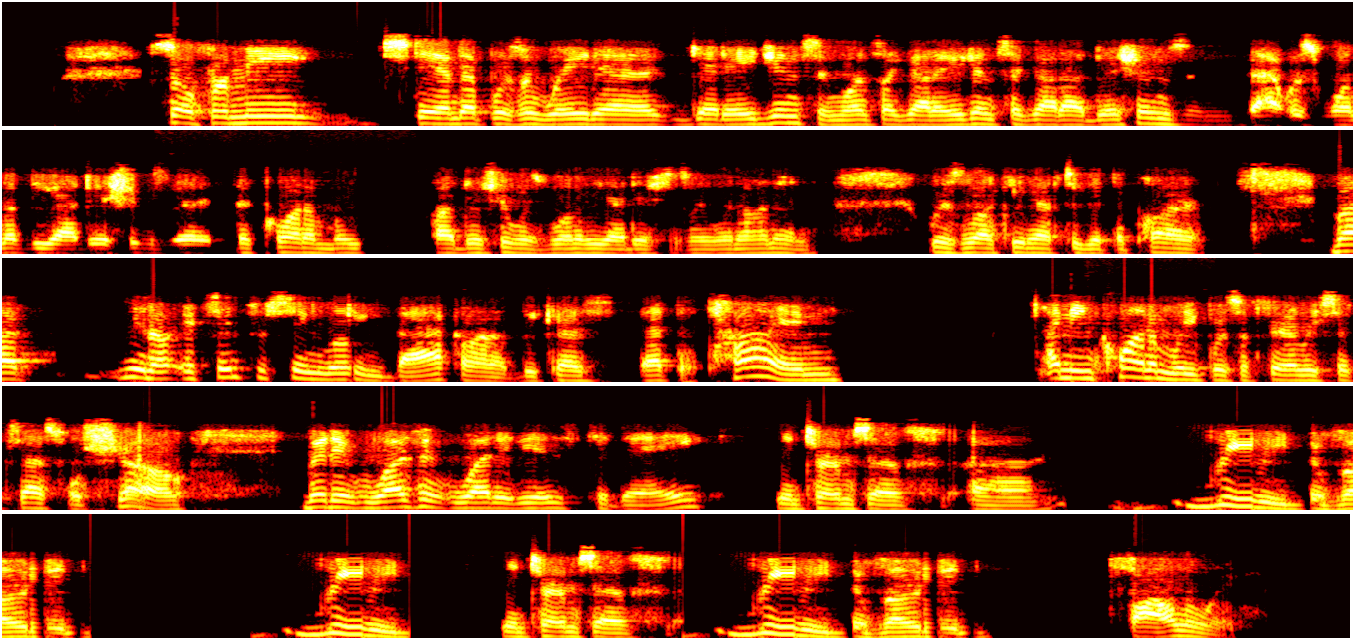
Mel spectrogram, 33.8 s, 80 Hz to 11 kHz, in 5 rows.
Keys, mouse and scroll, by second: 0.1 click, 0.1 space, 2.6 ctrl+s, 4.1-5.4 drag, 5.8 click, 6.6 click, 7.5 click, 8.8 click, 14.9-16.1 drag, 16.5 click, 17.4 click, 18.4 click, 20.2 ctrl+s, 26.3-27.4 drag, 27.4 space, 28.0 ctrl+shift+Delete, 28.2 space, 29.0 space, 29.2 click, 29.2 space, 33.2 space.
